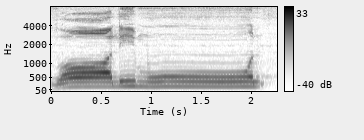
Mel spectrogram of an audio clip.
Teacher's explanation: زبان کی نوک کو سامنے کے اوپر والے جو دانت ہیں ان کے پچھلی سائڈ پہ جب لگائیں گے تو صحیح طریقے سے ظا ادا ہوگا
